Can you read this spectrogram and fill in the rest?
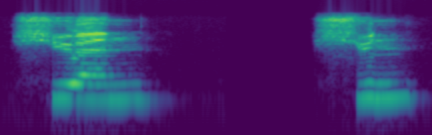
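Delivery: xu, xue, xuan, xun as model syllables; teacher modeling Mandarin syllables; Mandarin syllables demo. Shown as a demonstration. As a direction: read each syllable clearly for repetition. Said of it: "Let's read them together".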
